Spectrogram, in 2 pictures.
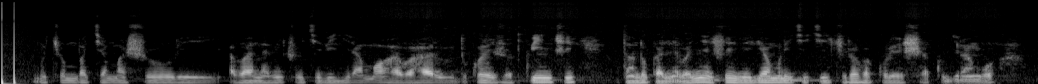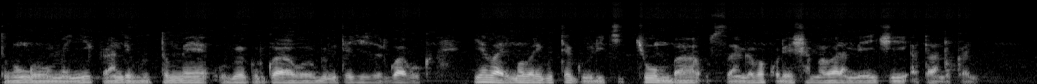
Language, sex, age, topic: Kinyarwanda, male, 25-35, education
